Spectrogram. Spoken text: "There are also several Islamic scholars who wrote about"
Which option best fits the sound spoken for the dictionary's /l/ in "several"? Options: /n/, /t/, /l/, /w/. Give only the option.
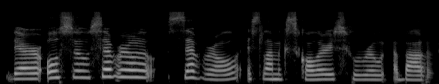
/l/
